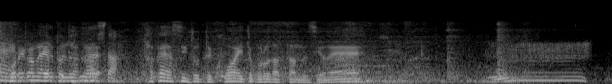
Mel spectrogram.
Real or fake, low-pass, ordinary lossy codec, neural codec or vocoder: real; none; none; none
